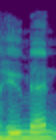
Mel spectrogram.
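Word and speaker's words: humane: अगर उर्दू साउंड देखें तो ह्यूमन। ह्यूमन और दूसरा है ह्यूमैन। पहले में ह्यूमन और दूसरे में ह्यूमैन। फर्क एंडिंग साउंड और स्ट्रेस में है जो सुनते ही क्लियर लगता है।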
